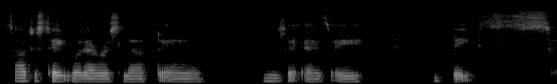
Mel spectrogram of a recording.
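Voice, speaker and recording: A woman's voice: a bass voice, level tone, slow pace, darkish tone. A woman talking in a casual, chatty way as a beauty vlogger giving a makeup tutorial, informal and repeating herself for emphasis.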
